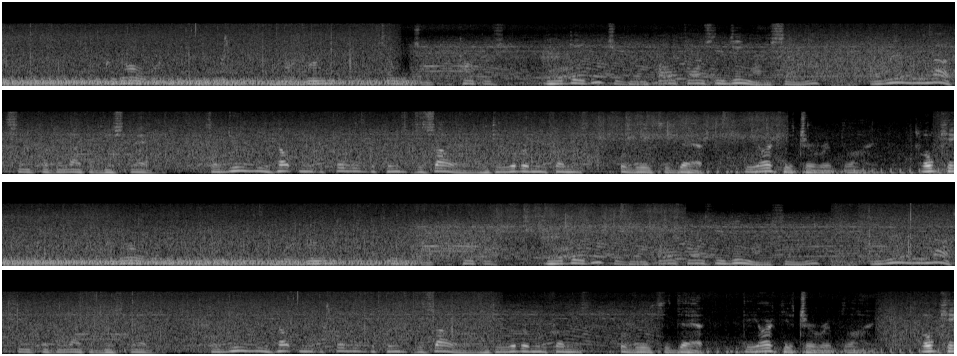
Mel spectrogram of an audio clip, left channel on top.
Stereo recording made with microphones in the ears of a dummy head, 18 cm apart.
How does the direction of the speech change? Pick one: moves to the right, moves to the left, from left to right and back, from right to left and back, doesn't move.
moves to the right.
